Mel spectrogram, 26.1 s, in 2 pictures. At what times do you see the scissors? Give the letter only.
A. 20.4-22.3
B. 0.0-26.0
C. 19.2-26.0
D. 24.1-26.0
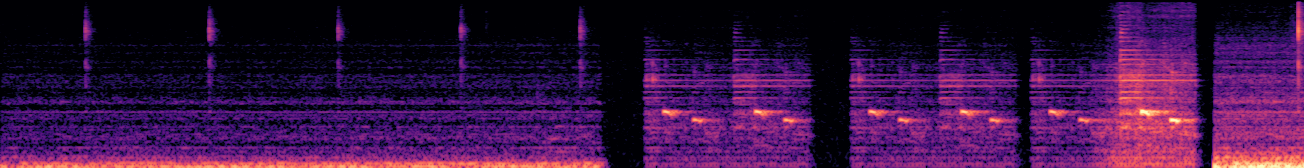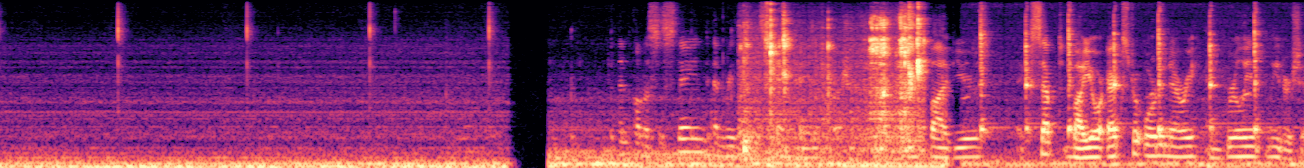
A.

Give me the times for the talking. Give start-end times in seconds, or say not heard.
19.2-26.0.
